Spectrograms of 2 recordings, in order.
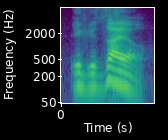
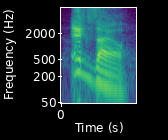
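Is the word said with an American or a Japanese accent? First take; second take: Japanese; American. First: It is said with a Japanese accent. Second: It is said with an American English accent. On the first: The speaker calls it wrong. "那日本发音做Exile" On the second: The speaker calls it right. "这是正确的美国发音啦"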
